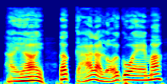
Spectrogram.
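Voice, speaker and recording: Low-pitched cartoon schoolboy, heartfelt. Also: female voice, expressive, brisk, no room sound, clean studio sound. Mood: remorseful. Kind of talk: children's cartoon dubbing. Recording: loud music behind.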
